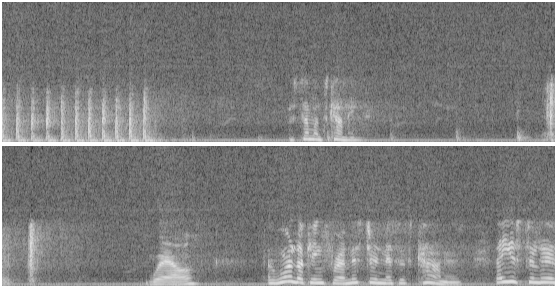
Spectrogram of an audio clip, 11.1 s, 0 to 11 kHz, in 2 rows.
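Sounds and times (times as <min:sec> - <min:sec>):
knocking on a door: 0:00.0 - 0:02.0, 0:03.9 - 0:05.6
low hum: 0:00.0 - 0:11.0
speech: 0:03.0 - 0:03.7, 0:07.0 - 0:07.6, 0:08.2 - 0:11.0.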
